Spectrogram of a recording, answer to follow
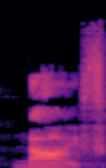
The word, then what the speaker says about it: knife: Âm câm, đúng không? Nào, chúng ta có một số từ sau đây như là con dao, chúng ta có từ knife, đúng không?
